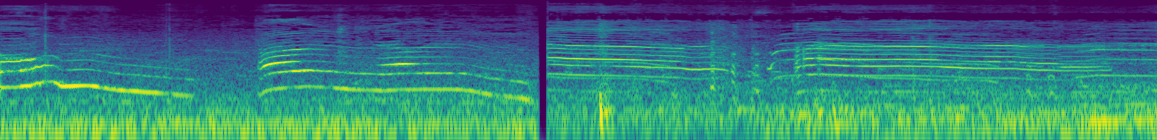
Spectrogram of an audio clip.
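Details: Pet cat talking nonstop to its owner: a run of long, drawn-out harmonic meows, some sliding downward and others wavering, with brief pauses between calls and a steady low background hum.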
